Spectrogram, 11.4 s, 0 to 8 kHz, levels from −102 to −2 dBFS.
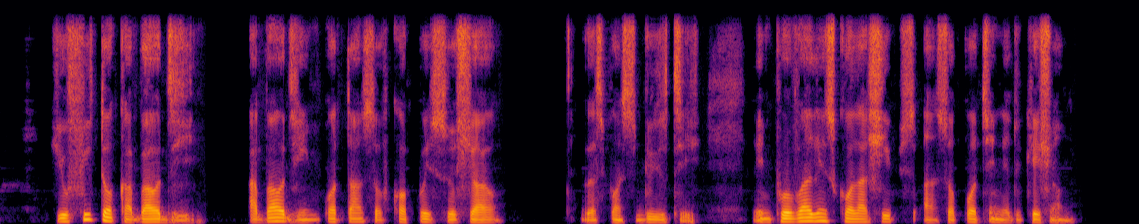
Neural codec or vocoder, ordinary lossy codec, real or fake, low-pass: codec, 16 kHz, 2 kbps, FunCodec, trained on LibriTTS, 25 frames a second; none; fake; 7.2 kHz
